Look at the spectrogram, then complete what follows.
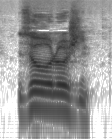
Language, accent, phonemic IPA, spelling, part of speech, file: French, France, /zɔ.ɔ.lɔ.ʒi/, zoologie, noun, LL-Q150 (fra)-zoologie.wav
- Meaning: zoology (science that studies the animal kingdom)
